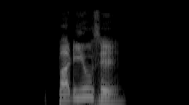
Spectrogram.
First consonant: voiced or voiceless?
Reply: voiceless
